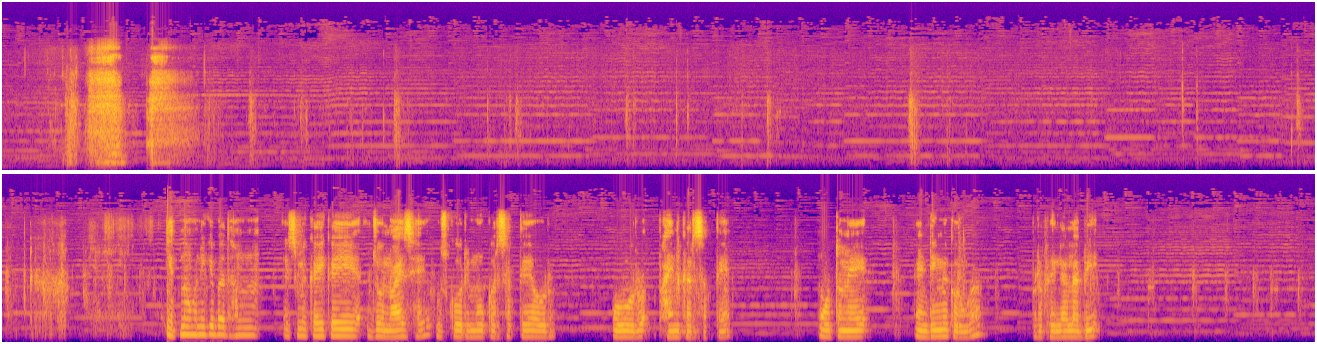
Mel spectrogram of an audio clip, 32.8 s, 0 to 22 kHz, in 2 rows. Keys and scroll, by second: 2.5 ctrl+-, 4.1 ctrl+-, 4.7 space, 7.0 ], 8.5 ctrl+alt+z, 11.8 ctrl+=, 23.6 ctrl+=, 28.4 ctrl+alt+z.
